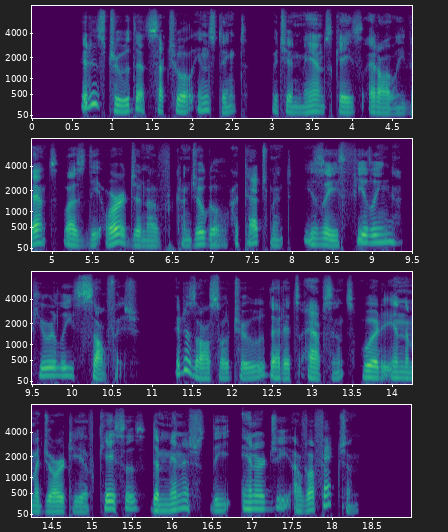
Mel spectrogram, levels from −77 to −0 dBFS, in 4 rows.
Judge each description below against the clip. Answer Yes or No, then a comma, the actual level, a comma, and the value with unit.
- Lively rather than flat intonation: Yes, wide, 6.0 semitones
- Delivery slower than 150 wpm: Yes, slow, 135 wpm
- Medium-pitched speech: No, low, 115 Hz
